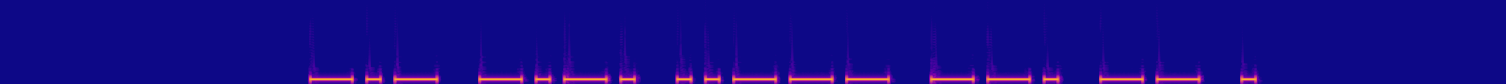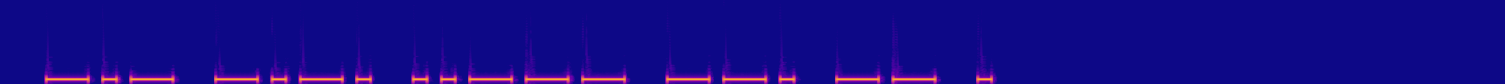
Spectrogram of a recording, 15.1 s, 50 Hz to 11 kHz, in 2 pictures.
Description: Morse code, heard as a keyed tone, about 17 wpm, 700 Hz. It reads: KC2GME KC2GME
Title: USA Call Signs - 6 Characters - Repeated 2x - 17wpm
